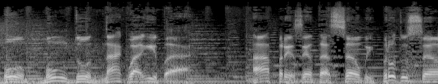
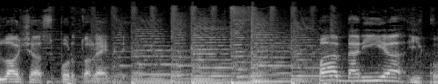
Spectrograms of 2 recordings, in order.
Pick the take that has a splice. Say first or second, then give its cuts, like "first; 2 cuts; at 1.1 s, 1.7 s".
second; 2 cuts; at 1.2 s, 3.1 s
